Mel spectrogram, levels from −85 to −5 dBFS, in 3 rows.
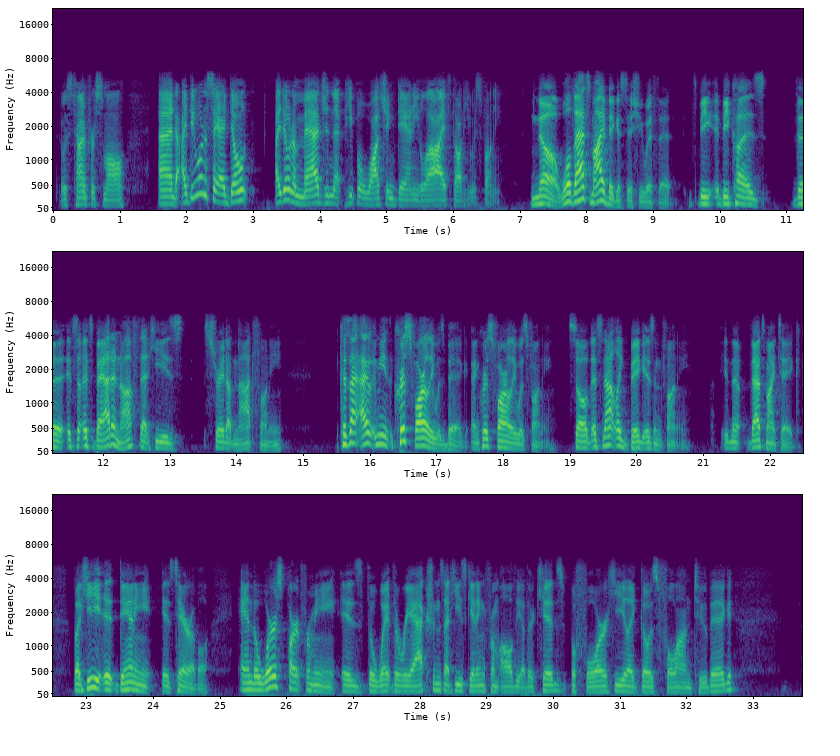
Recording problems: high frequencies cut off; noticeable; nothing above 5.5 kHz
garbled, watery; slightly

